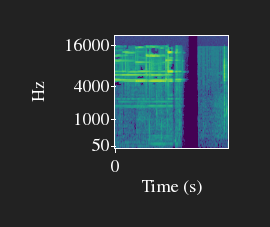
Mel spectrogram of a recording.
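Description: Chime sound effect, like wind chimes: several high ringing tones layered together, stopping suddenly about a second and a half in.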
